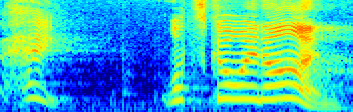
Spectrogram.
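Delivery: excited servant. Acted. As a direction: burst in with excitement. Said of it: "the servant just really excited".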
